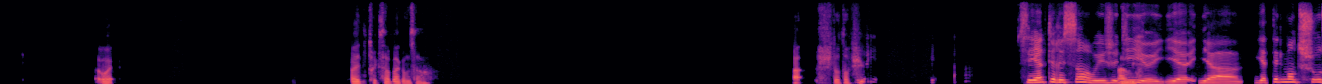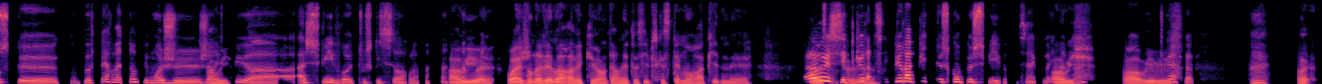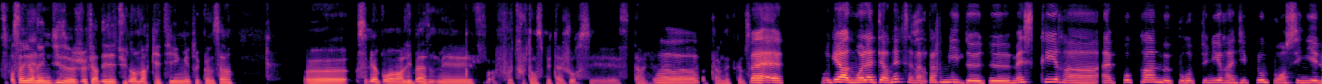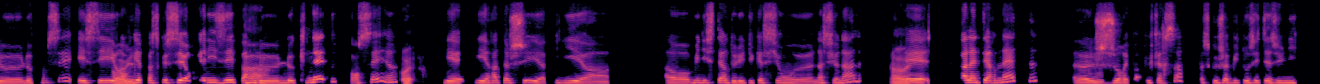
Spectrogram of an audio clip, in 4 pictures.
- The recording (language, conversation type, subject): French, unstructured, Comment la technologie change-t-elle notre façon d’apprendre ?
- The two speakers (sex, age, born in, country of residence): female, 65-69, France, United States; male, 30-34, France, France
- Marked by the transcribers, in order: distorted speech; unintelligible speech; laugh; other background noise; tapping; throat clearing; "permis" said as "parmis"; static; surprised: "Ah !"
